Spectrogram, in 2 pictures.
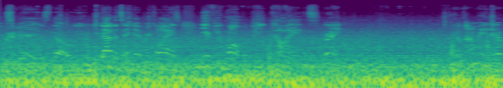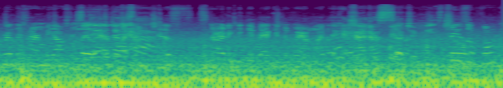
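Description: Women's voices singing along inside a moving car, over a steady low rumble of road noise from the car.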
